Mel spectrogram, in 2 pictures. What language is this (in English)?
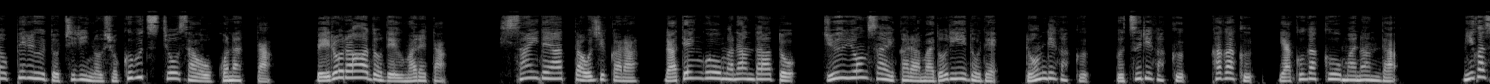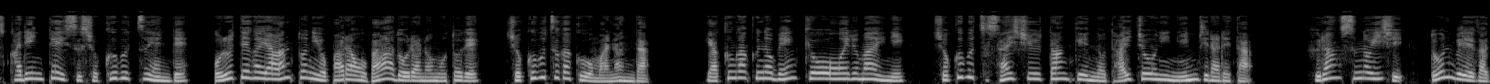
Japanese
